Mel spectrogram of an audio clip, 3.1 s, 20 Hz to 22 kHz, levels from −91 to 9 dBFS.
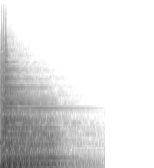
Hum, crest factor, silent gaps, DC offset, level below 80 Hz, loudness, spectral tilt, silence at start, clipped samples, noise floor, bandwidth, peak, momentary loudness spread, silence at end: none; 20 dB; none; under 0.1%; -36 dBFS; -27 LUFS; -7 dB/octave; 0 s; under 0.1%; under -90 dBFS; 14 kHz; -8 dBFS; 18 LU; 1.6 s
